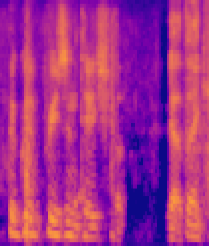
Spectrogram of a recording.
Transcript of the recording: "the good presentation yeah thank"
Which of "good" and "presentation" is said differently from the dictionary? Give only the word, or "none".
presentation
